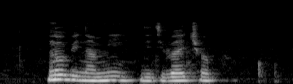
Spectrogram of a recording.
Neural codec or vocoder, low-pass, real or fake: none; 7.2 kHz; real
